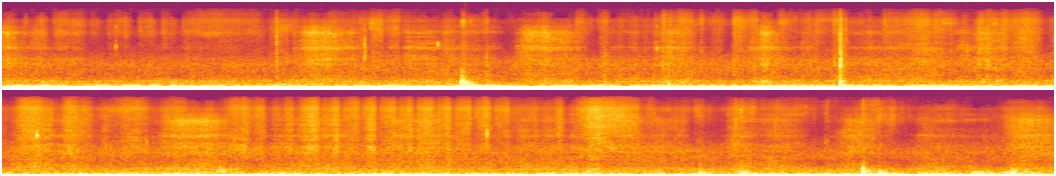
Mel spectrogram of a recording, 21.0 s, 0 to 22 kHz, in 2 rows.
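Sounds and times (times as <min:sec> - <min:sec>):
low steady rumble: 0:00.0 - 0:21.0
fabric scuffing on wood: 0:08.2 - 0:08.8.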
